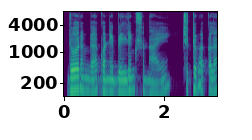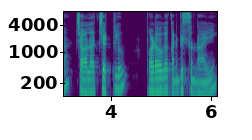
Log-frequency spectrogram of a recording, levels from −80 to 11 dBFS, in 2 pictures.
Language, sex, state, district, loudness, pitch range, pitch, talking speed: Telugu, male, Andhra Pradesh, Annamaya, -21 LUFS, 120-140 Hz, 125 Hz, 100 wpm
